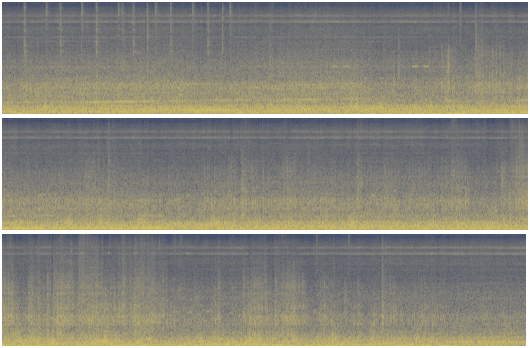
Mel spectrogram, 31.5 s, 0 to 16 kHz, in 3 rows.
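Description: Interior running sound of a 1995 Nissan Diesel RM route bus, its 6.9-litre FE6 six-cylinder diesel engine pulling with a rising note over the first few seconds, over steady road noise. Rattling comes in from about twenty seconds in.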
